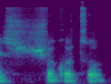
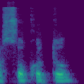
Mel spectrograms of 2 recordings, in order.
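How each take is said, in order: First: "Sokoto" starting with a hushing sh sound. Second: "Sokoto" starting with a clean s sound. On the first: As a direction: say "Sokoto" as "Shokoto". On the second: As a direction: say "Sokoto" with a plain s. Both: Shown as a demonstration. Regardless of the pronunciation.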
